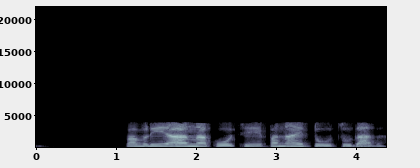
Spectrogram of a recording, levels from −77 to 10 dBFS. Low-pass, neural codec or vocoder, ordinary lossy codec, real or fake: 7.2 kHz; none; AAC, 16 kbps; real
